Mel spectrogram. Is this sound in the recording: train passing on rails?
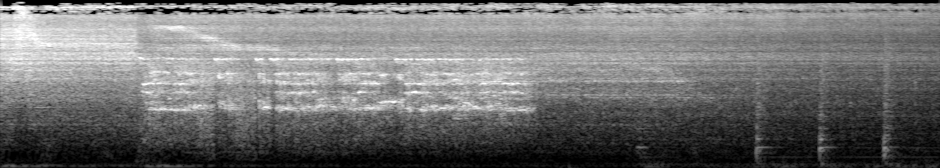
yes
